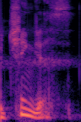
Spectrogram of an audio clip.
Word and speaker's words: Genghis: You pronounce it chingis.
